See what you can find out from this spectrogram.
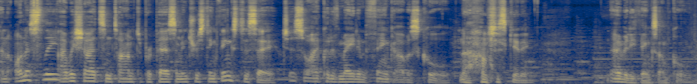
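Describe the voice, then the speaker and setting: A man's medium-pitched voice with very wide pitch swings, over noticeable background noise. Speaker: climber and videographer vlogger. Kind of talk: vlog narration.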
